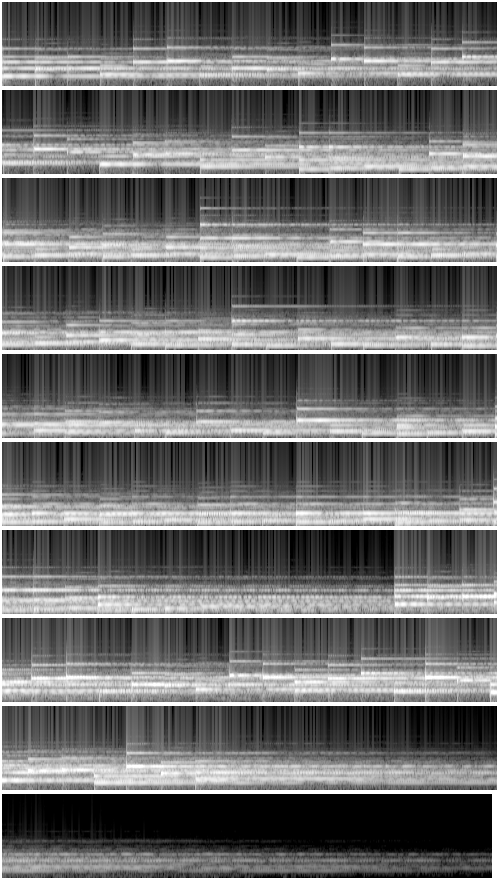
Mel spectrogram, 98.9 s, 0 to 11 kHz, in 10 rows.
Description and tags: creepy score music - mozart - lacrimosa
I found the Midi's for Lacrimosa by Mozart and decided to make my own version of it, without compromising the integrity of the original.
Take a little peek. It's without a doubt, my favorite piece written by Mozart. <3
